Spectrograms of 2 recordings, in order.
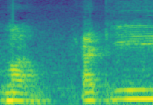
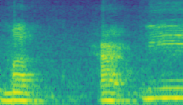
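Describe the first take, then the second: No difference in how they are said.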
